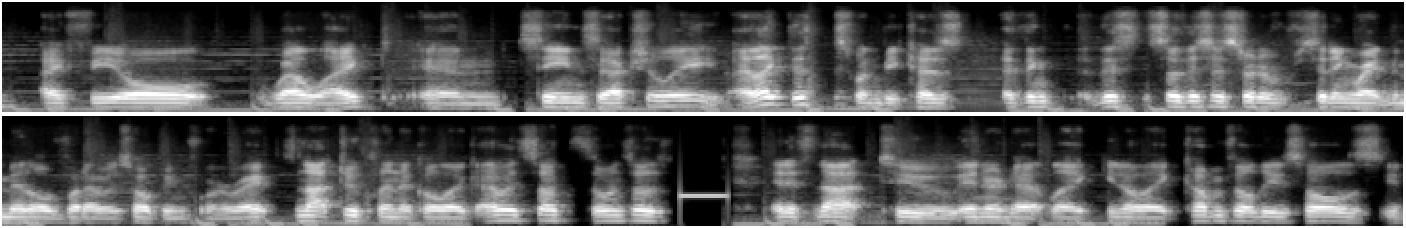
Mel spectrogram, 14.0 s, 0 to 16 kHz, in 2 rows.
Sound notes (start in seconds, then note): 10.3 beep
